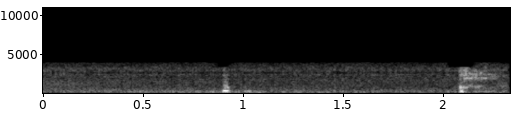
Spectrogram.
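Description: Steady car-cabin road and engine noise heard over a 911 phone call, with one brief click about a second in.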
